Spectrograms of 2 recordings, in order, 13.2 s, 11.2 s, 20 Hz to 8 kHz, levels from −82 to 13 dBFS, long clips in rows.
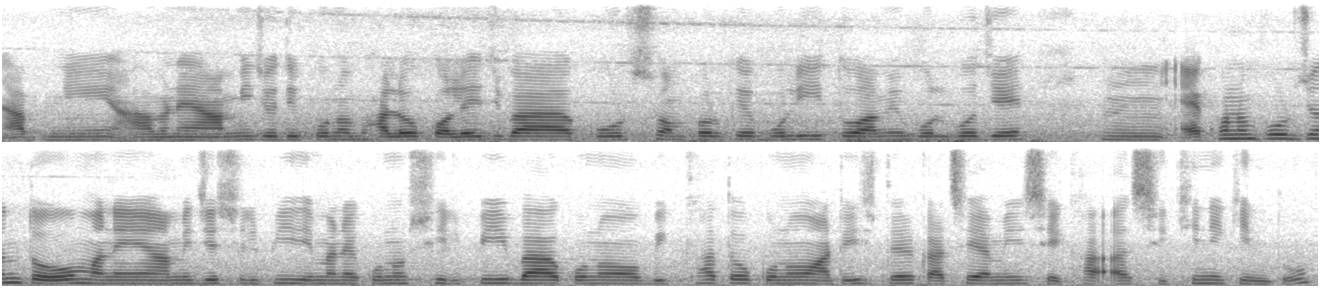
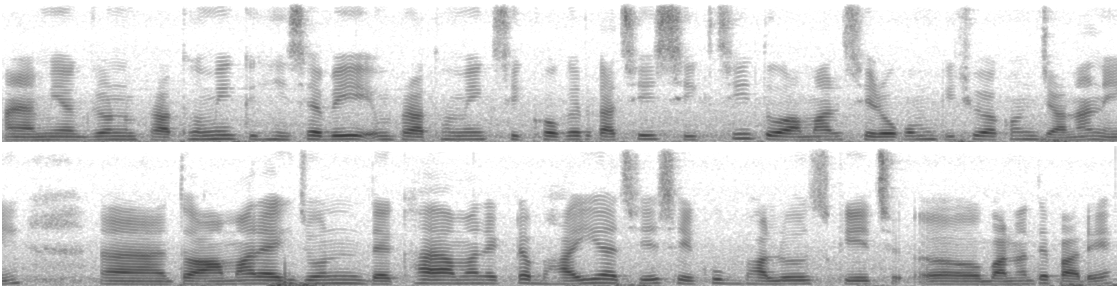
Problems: background sounds at intervals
